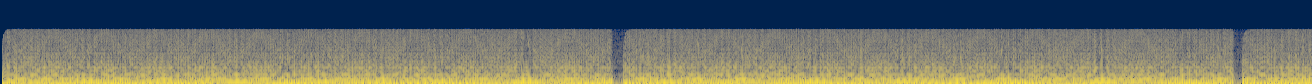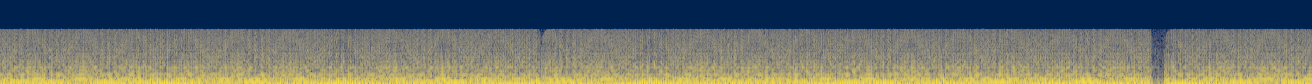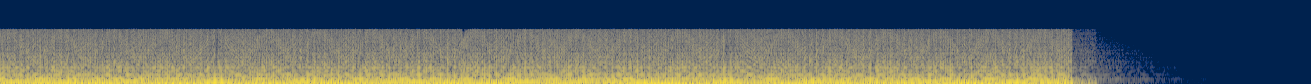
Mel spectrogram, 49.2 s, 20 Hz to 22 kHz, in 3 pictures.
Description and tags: LOW DRONE 002
One of a series I recorded for use in videao soundtacks.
